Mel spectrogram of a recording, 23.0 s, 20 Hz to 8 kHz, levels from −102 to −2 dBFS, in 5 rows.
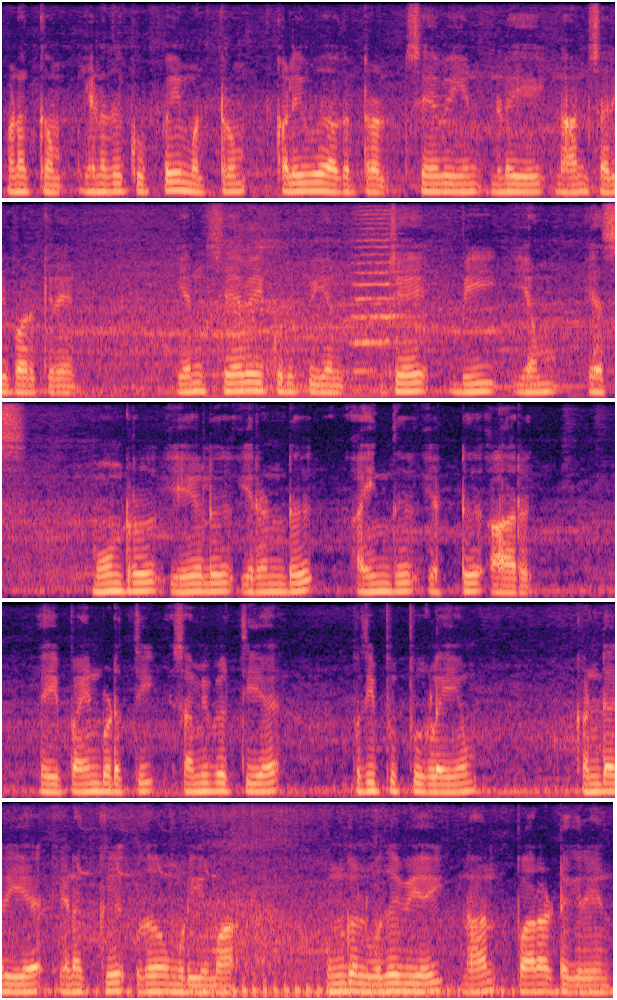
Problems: background sounds at intervals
